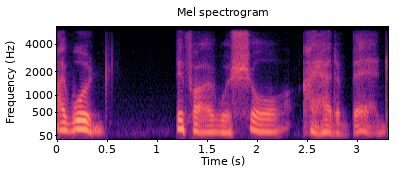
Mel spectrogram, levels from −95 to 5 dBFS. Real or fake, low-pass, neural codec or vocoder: fake; 5.4 kHz; codec, 16 kHz, 0.8 kbps, ZipCodec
